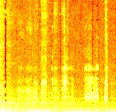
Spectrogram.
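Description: Faint handling noise: a few small scratchy clicks and rustles close to the microphone, over a low steady hum.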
